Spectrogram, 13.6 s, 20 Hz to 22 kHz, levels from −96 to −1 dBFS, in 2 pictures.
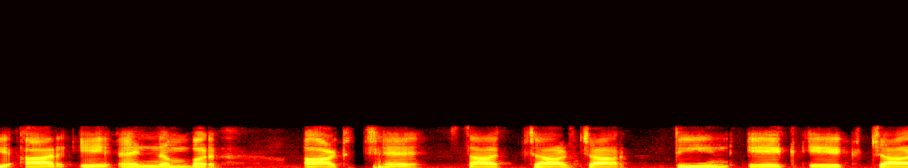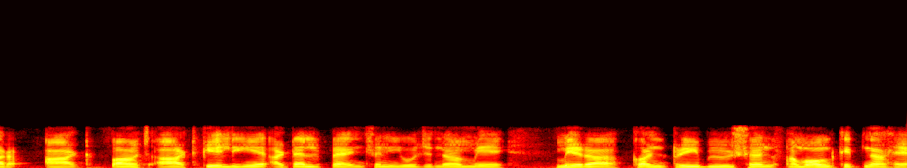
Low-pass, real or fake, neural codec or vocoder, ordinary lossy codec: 5.4 kHz; fake; codec, 44.1 kHz, 3.4 kbps, Pupu-Codec; none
